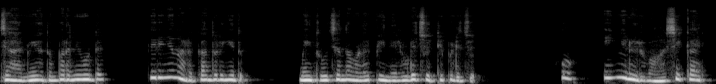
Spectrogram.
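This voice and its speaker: A woman's voice: medium pitch, mellow, husky. A woman narrating an audiobook family drama, reading the dialogue in as she goes. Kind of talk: scripted story narration voicing all characters.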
